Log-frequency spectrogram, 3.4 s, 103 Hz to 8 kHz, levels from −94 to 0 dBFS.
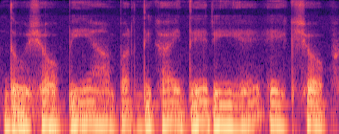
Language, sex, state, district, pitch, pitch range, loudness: Hindi, male, Himachal Pradesh, Shimla, 140 Hz, 135-145 Hz, -16 LUFS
